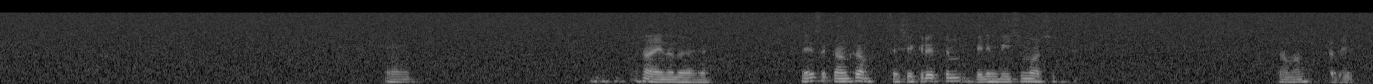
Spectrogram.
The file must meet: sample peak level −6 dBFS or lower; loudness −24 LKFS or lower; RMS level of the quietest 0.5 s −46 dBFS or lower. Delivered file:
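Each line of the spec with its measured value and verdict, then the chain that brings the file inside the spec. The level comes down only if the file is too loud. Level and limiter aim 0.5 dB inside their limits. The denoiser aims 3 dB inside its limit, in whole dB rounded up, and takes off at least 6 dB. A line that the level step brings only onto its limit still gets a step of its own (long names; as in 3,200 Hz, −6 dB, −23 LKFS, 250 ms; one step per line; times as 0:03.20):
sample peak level −15.0 dBFS: in spec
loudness −34.5 LKFS: in spec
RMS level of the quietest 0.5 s −40 dBFS: out of spec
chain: broadband denoise 9 dB, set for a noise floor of −40 dBFS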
